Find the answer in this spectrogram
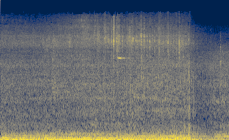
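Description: A small motorcycle engine running, close to the microphone, with a dense low rumble. A little before the end the sound drops suddenly to a quieter, steadier motorcycle idle.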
